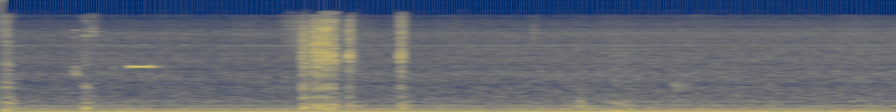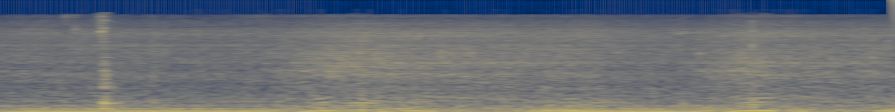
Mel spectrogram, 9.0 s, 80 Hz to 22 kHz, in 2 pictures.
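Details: 2013 Mini idling after a new exhaust clamp was installed: steady low idle with faint puffing and ticks from the exhaust leak, sounding no worse than with the earlier hose clamp.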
